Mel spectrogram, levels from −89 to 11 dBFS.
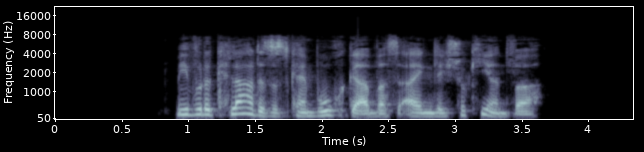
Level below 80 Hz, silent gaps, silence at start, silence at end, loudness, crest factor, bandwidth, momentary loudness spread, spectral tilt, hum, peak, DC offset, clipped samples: -58 dBFS; none; 0.9 s; 0.7 s; -19 LUFS; 20 dB; 8.2 kHz; 7 LU; -5 dB/octave; none; 0 dBFS; under 0.1%; under 0.1%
